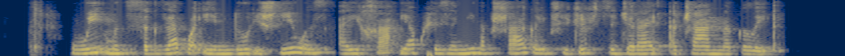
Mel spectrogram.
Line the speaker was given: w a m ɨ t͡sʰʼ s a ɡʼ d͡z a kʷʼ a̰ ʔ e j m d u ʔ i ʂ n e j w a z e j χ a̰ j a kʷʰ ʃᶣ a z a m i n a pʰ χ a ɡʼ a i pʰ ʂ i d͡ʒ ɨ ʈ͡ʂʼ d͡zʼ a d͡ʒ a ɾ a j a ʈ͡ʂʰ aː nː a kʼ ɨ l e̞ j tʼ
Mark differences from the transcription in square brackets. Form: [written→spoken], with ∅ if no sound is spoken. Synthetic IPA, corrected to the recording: w [a→i] m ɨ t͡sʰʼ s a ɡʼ d͡z a kʷʼ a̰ ʔ e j m d [u→o] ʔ i ʂ n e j w a z [e→a] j χ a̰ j a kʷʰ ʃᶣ a z a m i n a pʰ [χ→ʂ] a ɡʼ a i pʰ ʂ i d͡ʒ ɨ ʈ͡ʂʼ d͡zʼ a d͡ʒ a ɾ a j a ʈ͡ʂʰ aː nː a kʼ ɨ l e̞ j tʼ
